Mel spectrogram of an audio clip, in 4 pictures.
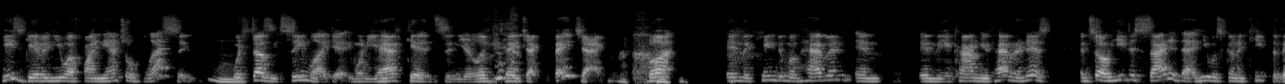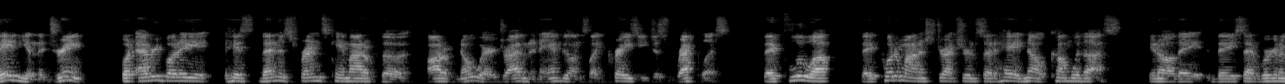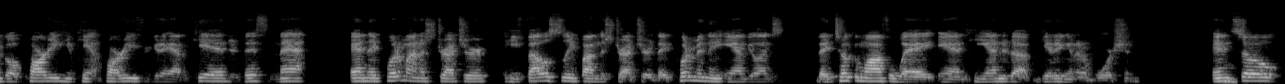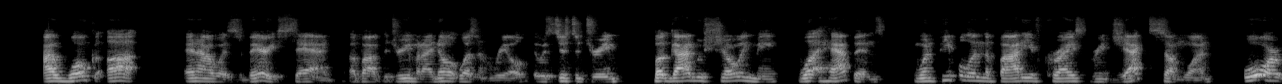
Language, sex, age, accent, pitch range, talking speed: English, male, 20-39, American, 135-160 Hz, 215 wpm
